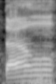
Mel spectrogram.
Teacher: নুন সাকিনের পরে ইকফার হরফ জা আসছে, তাই এই নুনকে নাকের ভিতরে লুকাইয়া গুন্নার সহিত পড়ব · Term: ইকফা গুন্না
